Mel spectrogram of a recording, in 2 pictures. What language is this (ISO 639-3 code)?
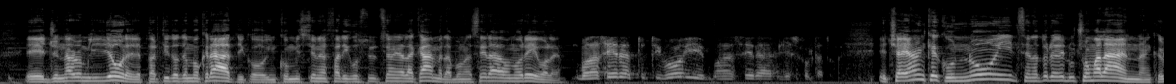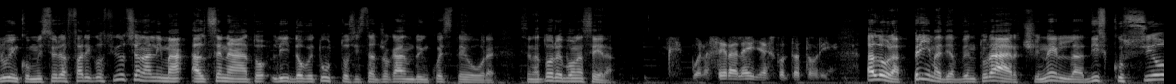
ita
